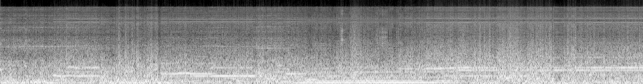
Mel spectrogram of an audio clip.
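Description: ATV/UTV engine running under way on a dirt trail, loud and overdriven on the microphone, with a tune of held notes stepping from pitch to pitch playing along with it.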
